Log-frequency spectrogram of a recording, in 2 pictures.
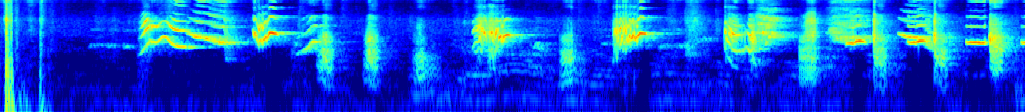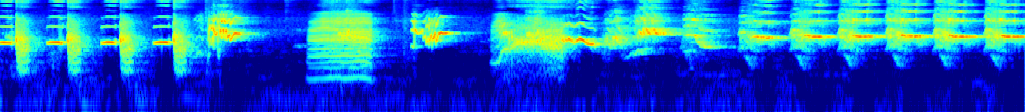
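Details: Javan myna delivering a long, varied song: squeaky twisting notes, a series of rhythmic chattering bursts, a nasal rasp, then repeated short notes over a steady high whistle.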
